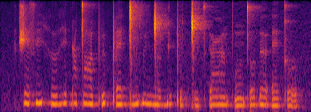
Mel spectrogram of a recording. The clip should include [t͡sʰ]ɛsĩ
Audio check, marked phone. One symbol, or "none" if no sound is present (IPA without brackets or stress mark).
t͡ʃ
